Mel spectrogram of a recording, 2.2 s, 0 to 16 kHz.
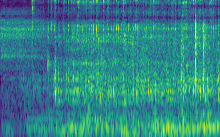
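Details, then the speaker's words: HO scale FUGgERth M41 model locomotive with a can motor, bought working at an eBay auction, before servicing: the motor hums and rattles unevenly, louder as it picks up, rough and dry rather than smooth. Cause suspected, not confirmed. "That's pretty good, but as you can hear, it doesn't really sound great."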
